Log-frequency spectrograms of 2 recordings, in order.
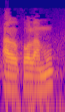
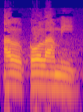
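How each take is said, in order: First: The word ends with a 'u' vowel. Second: The word ends with an 'i' vowel. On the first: The speaker calls it right. "al-kolamu itu dibaca dhommah" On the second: The speaker calls it wrong. "Itu amat sangat fatal salahnya ya"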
